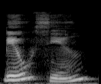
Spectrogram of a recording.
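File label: "liu2xing2", Mandarin Chinese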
